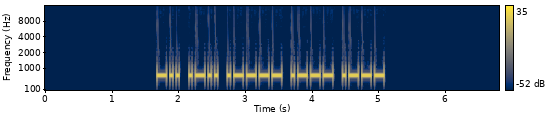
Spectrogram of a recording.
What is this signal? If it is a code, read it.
Morse code, heard as a keyed tone, about 25 wpm, 700 Hz. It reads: DL1JJ
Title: DXCC-100 Call Signs - 5 Characters - 25wpm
